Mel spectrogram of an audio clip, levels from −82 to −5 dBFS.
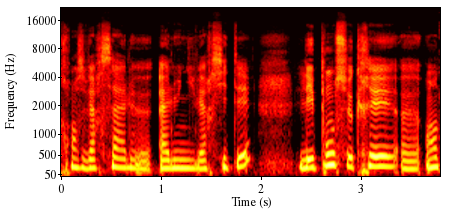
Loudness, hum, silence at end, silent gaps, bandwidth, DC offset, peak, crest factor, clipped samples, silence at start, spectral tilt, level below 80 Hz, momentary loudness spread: -22 LUFS; none; 0 s; none; 16 kHz; under 0.1%; -6 dBFS; 16 dB; under 0.1%; 0 s; -4.5 dB/octave; -52 dBFS; 7 LU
